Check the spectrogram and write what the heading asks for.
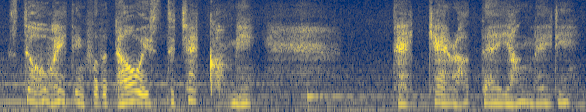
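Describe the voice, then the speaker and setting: A very slow, ailing refugee. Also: female voice, fairly low pitch, highs cut off, background noise. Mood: frail, caring. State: sick, coughing, breathy. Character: ailing, caring refugee woman, weary and resigned. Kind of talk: video game character dialogue.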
